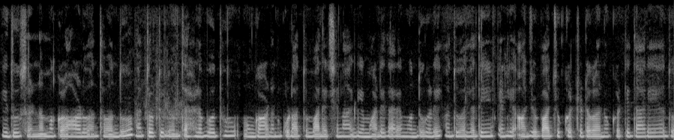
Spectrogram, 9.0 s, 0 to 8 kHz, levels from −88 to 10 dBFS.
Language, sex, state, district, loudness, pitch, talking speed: Kannada, female, Karnataka, Gulbarga, -20 LUFS, 220 Hz, 140 wpm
